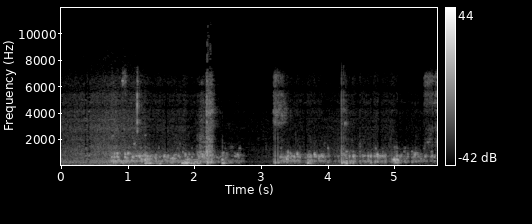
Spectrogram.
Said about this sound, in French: Il y a de l'eau qui coule chez la soeur Ophélie, c'est pour ça que vous entendez ces bruits-là.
